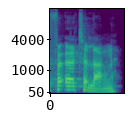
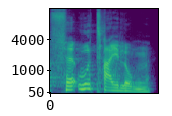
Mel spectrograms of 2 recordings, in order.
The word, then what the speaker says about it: Verurteilung: Ah, yes, the Prinzessin der Verirrtelang. It's not how you pronounce that Fischl's voice actor, but I guess you don't speak German, so it's fine. It's Prinzessin der Verurteilung is how you pronounce it.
